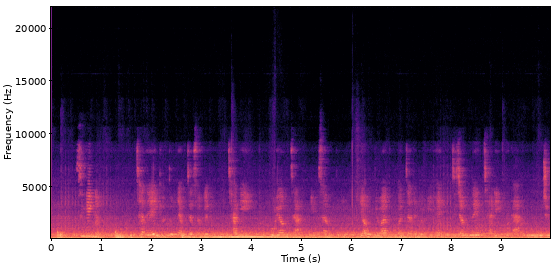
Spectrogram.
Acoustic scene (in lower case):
bus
